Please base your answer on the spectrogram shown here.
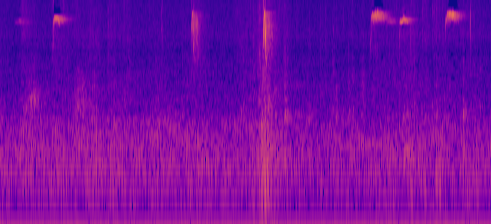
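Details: Red-browed finches, an Australian native, feeding as a flock at an open aviary feeder with small mesh; a few thin, very high, short whistled notes scattered over soft background hiss, with a faint wing flutter.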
